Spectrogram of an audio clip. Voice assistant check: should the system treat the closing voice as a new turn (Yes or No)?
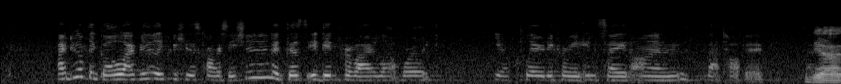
Yes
